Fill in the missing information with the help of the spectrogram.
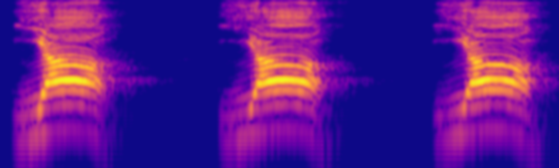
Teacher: زبان کے درمیان کو، زبان کا درمیان ہے، اس کو تالو کی طرف بلند کرتے ہوئے باریک آواز میں پڑھیں گے یا یا یا۔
